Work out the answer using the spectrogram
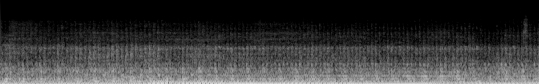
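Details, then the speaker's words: Ford 6610 tractor diesel after cold start with cold start button, glass bowl fuel filter cleaned and reassembled, during oil and filter change: steady, even low chug with no misses or knocks; normal diesel idle. "When I took these to bits, I took that one off, cleaned all the shit out, and put them all back together again, and it works fine, as you can hear."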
